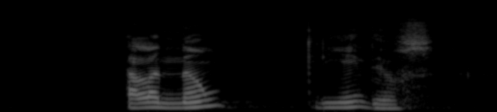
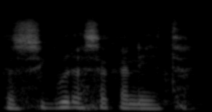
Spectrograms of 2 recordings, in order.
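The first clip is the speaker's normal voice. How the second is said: much softer, close and gentle; retold soft words; 3 semitones lower, 9 dB quieter, faster than usual. Speaking softly to his boss in a crowded room. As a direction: say it low so only she hears. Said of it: "Aí eu falei baixinho".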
